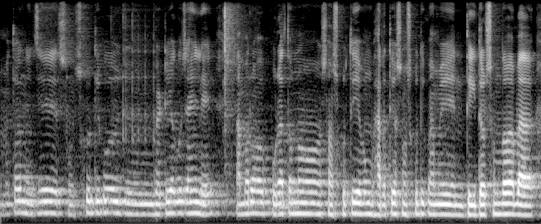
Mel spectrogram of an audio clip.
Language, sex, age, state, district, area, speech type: Odia, male, 30-45, Odisha, Puri, urban, spontaneous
